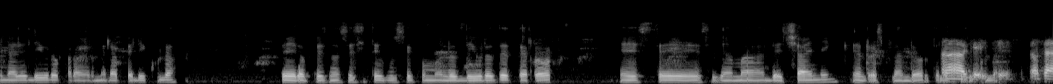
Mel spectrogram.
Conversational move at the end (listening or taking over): taking over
